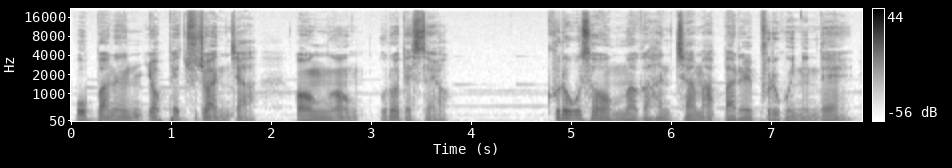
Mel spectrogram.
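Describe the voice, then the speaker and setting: A man calmly narrating a scary story for a horror radio show. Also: fairly low pitch. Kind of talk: scripted horror story reading.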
